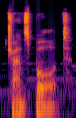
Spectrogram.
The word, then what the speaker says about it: transport: palabras juntos Pero bueno trans al principio tenemos una Silva cerrada con la ns aquí trans Así que la a es corta trans y luego tenemos Pot la o más r hemos dicho que siempre es o no siempre en la mayoría de los casos transport siguiente palabra es dema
